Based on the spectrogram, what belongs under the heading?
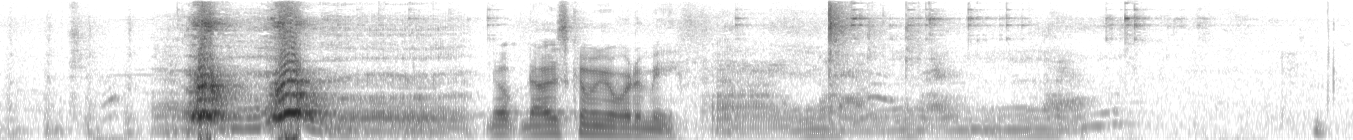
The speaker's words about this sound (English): Don't use that tone of bark at me. That's foul language for a dog. Where'd you learn that?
